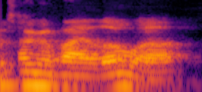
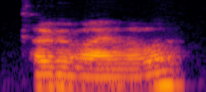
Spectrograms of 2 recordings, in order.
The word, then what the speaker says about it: Tagovailoa: for Tua Tagovailoa. Is that how you say it? Falcons up 3-0. How do I say Tua's last name? How did you say it? Tagovailoa.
